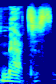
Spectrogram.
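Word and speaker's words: Matteson: show appreciated 4129 to 11th street matterson and i told you i was pronounced matches didn't i tell y'all that it's matches and now it's not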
